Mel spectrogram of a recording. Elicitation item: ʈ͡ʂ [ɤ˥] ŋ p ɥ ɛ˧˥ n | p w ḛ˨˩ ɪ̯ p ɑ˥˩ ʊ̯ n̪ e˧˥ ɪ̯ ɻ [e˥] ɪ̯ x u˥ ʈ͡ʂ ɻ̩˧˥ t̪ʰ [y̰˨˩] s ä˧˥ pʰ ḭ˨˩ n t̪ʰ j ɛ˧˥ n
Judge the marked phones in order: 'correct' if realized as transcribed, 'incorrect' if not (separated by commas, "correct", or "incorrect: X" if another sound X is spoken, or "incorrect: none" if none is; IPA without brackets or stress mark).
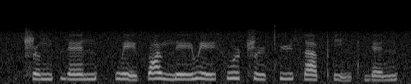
incorrect: ɤ˧˥, incorrect: e˧˥, incorrect: y˥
